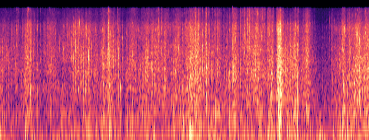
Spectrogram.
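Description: A thin white sheet of doodle-printed tissue wrapping paper is crumpled as long nails scratch it and fingertips crinkle it. The result is a steady, bright, papery crinkling and rustling with irregular sharper crackles, including a louder burst near the middle.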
